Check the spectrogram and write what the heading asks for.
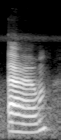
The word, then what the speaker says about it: MA: So if we will pronounce am, then it is starting with the sound A, so which is a vowel. So since M is a consonant, but if we pronounce it, then it is starting with the sound vowel. So we will use an here.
